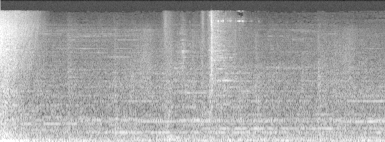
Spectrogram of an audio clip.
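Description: Game characters clash with magical spell effects and hits.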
